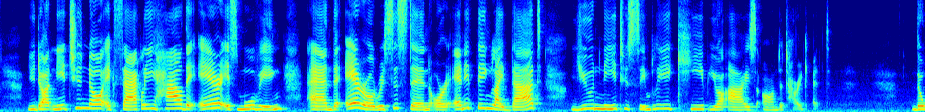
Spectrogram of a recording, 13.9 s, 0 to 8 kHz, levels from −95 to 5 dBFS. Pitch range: 210-260 Hz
